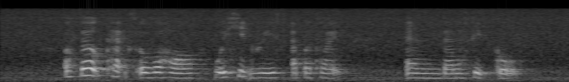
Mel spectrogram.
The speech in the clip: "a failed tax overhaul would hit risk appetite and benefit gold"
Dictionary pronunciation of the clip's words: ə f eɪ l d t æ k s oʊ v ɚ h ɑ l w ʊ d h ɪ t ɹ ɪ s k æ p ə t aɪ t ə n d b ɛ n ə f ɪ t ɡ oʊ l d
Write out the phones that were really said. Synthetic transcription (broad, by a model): ə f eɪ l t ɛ k s oʊ v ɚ h ɑ l w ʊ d h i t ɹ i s æ p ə t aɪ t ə n b ɛ n ə f ɪ t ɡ oʊ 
